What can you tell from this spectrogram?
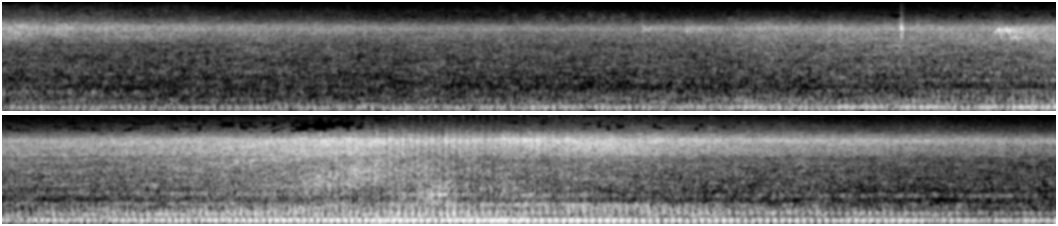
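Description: A motor vehicle's engine with a low steady hum, growing louder to a peak about seven seconds in and then fading as the vehicle passes by.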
